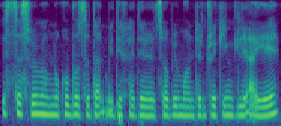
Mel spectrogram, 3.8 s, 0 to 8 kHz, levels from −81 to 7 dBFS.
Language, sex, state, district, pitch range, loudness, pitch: Hindi, female, Arunachal Pradesh, Longding, 175-190 Hz, -16 LUFS, 175 Hz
